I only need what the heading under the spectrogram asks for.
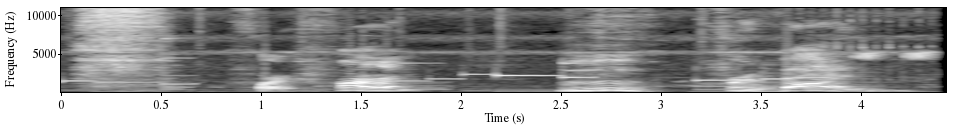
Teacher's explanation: produced with the lower lip touching the upper front teeth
